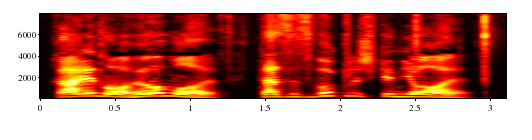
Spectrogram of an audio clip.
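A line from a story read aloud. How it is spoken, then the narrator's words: Calling out. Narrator (German): rief sie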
